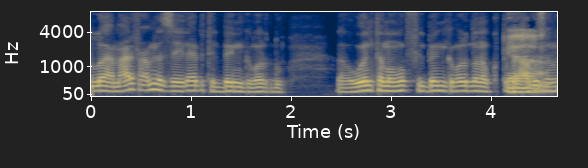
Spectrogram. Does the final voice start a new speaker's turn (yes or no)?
no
